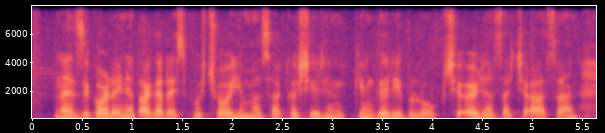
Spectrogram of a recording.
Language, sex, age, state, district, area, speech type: Kashmiri, female, 30-45, Jammu and Kashmir, Baramulla, rural, spontaneous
